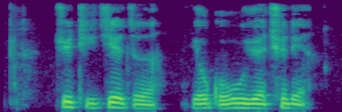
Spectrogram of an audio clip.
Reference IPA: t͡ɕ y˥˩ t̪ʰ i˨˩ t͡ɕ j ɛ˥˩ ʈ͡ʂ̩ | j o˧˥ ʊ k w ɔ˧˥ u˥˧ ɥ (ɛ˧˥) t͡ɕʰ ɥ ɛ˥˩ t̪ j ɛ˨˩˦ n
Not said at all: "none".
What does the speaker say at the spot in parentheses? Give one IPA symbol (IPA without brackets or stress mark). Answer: ɛ˥˧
